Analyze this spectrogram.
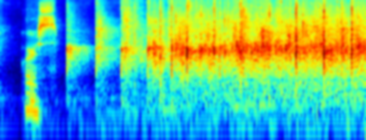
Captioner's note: audience applauding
